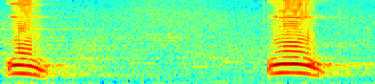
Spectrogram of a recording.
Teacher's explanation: वृत्त आप जानते हैं, व्रत माने मुख का व्रत बन जाना, गोल बन जाना, सॉरी ओंठों का, जो ओंठ हैं आपके वो कैसे बन जाएंगे, वृत्तकार में बन जाएंगे, माने गोल हो जाएंगे।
